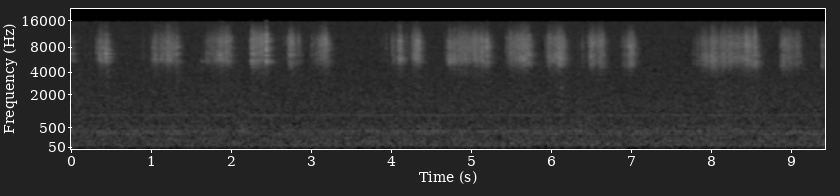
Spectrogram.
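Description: Dovo 5/8 straight razor scraping through lathered stubble on the cheek in a run of short strokes, each a brief crisp rasp, a few of them longer, about two a second with small pauses.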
